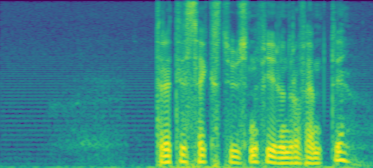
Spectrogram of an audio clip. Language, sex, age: Norwegian, male, 38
